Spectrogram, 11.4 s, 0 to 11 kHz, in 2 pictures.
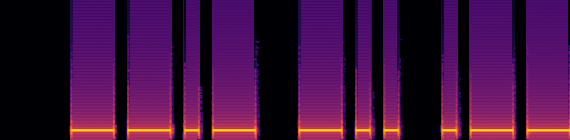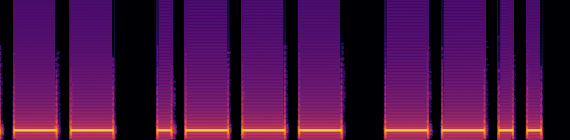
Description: Morse code, heard as a keyed tone, about 8 wpm, 800 Hz. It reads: QD1JZ
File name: LEZIONI / 8 YJ45 / 8 YJ45 8wpm 3214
